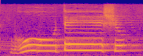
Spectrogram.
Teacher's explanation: ಭೂ ಇಲ್ಲಿ ಮಹಾಪ್ರಾಣ ದೀರ್ಘ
